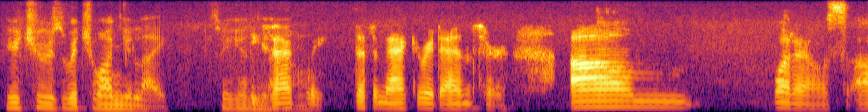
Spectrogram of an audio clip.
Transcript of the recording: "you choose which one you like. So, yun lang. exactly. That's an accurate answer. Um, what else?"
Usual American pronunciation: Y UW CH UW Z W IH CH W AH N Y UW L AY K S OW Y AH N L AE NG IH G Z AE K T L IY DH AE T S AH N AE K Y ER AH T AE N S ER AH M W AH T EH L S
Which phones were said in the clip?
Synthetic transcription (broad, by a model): Y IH CH UW Z W IH CH W AH N Y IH L AY K S OW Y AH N IH G Z AE K T L IY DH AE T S N AE K Y ER AH T AE N S ER AH M W AH T EH L S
